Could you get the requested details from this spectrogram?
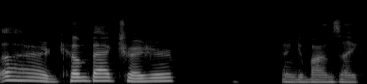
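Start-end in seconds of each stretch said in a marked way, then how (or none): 0.0-1.8 high, loud wail after the loot; loud high-pitched whine; whining pirates. Retold or imitated. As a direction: cry out as the treasure flies off. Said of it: "all these pirates are like".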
